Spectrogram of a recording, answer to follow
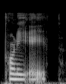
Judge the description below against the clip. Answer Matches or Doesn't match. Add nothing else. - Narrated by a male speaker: Doesn't match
